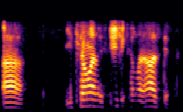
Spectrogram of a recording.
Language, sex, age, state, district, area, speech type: Kashmiri, male, 30-45, Jammu and Kashmir, Anantnag, rural, conversation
